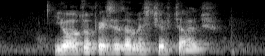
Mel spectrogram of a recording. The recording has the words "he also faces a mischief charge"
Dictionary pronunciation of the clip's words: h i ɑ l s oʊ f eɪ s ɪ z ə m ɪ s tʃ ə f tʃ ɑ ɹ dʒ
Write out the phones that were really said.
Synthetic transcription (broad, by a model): h i ɑ l s oʊ f eɪ s ɪ z ə m ɪ s tʃ ə f tʃ ɑ ɹ dʒ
